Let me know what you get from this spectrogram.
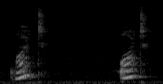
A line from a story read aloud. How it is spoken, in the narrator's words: the king sputtered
